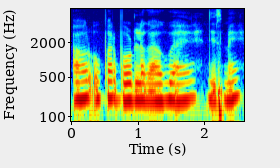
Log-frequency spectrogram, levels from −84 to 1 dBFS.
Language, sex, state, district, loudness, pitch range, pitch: Hindi, female, Madhya Pradesh, Umaria, -12 LUFS, 195-210 Hz, 200 Hz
